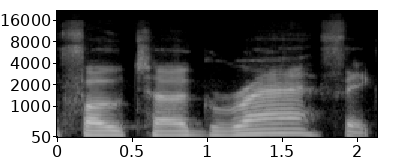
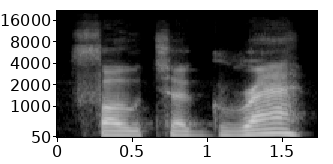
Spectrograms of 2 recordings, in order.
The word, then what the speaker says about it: photographic: So, yeah, we're changing the stress here on photographic. So we've got 4 syllables again, but this time we're stressing this one here, the 4th syllable. The third syllable. So we're saying photographic.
